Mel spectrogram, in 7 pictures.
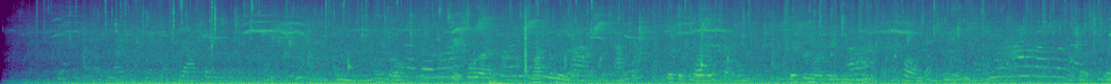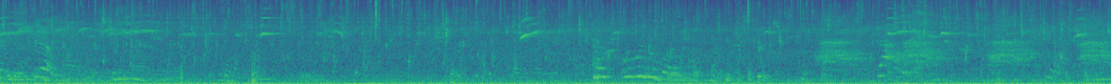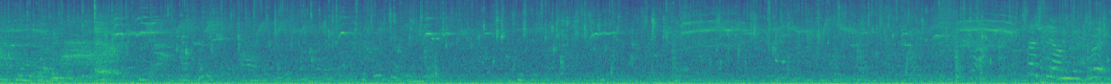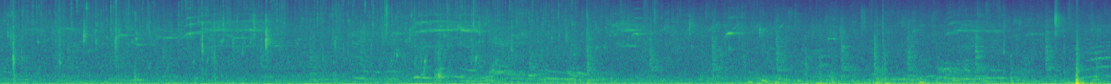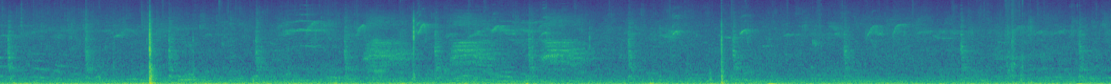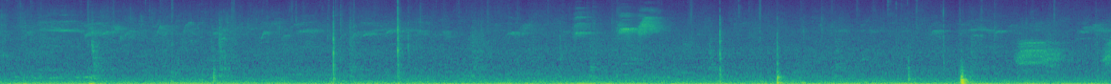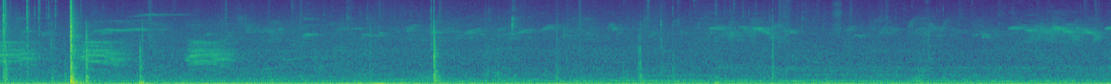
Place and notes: garden, Chishakuin temple, Kyoto - rain, drops, crow, steps, murmur of people
gardens sonority
veranda, wooden floor, steps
